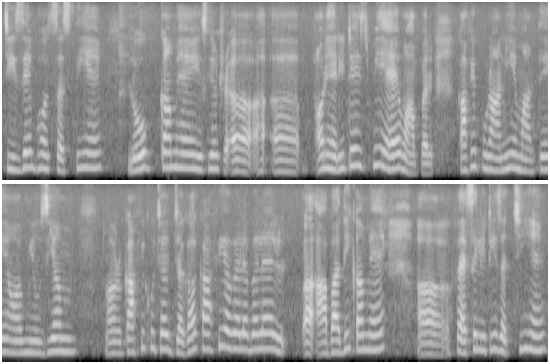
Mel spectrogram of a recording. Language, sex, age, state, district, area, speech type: Urdu, female, 30-45, Maharashtra, Nashik, urban, spontaneous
